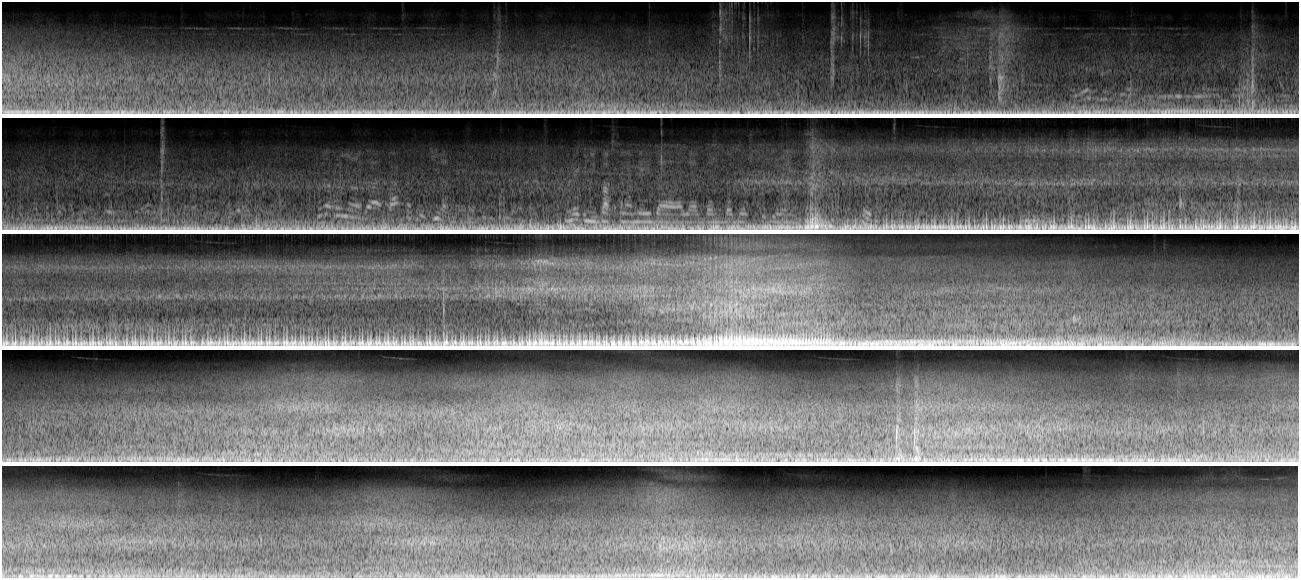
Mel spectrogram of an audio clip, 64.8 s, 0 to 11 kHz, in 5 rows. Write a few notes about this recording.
“Posting postcard and market shopping at the time of covid19” Soundwalk, Chapter LXX of Ascolto il tuo cuore, città. I listen to your heart, city. Friday May 8th 2020. Walking to mailbox to post postcard and shopping in outdoor market Piazza Madama Cristina, fifty nine days (but fifth day of Phase 2) of emergency disposition due to the epidemic of COVID19. Start at 1:45 p.m. end at 2:17 p.m. duration of recording 32’27”, The entire path is associated with a synchronized GPS track recorded in the (kml, gpx, kmz) files downloadable here:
